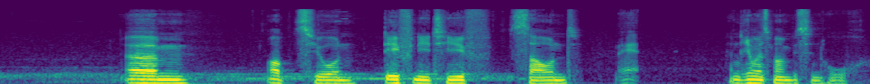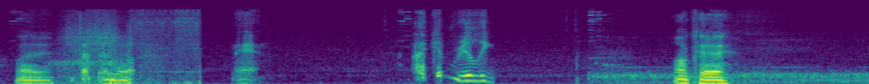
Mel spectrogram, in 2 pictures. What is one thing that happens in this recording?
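Menu selections beep and click.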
